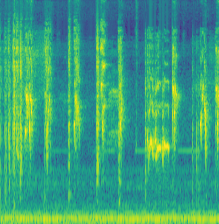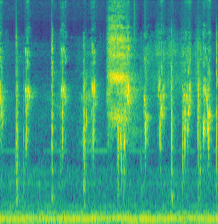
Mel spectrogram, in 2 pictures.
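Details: Pet budgies chirping: a busy run of short scratchy chirps and squawks, irregular and overlapping, over a steady low electrical hum.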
